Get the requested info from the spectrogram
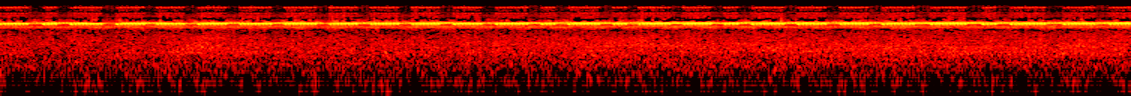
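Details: Continuous high-pitched insect trill, rapid pulses packed into a steady shrill ring with slight rhythmic wavering in loudness, set against soft broadband hiss.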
